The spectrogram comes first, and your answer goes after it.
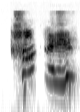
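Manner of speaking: high hi. Retold or imitated. Acted greeting to Lauko.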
